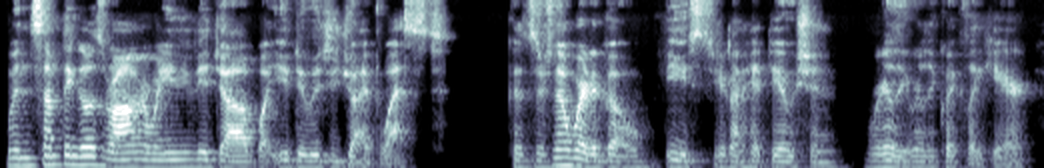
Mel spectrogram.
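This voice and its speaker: A woman's voice: extremely low pitch, fairly quick. A middle-aged woman joins a book club by video call, talking about her writing habits in a loose, chatty way. She sounds self-deprecating and laughs easily as she goes. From Nova Scotia, Canada. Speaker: novelist guest. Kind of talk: casual book club conversation.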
